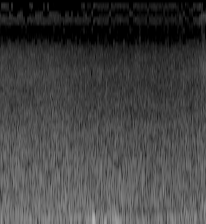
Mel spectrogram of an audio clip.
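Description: Pacific Ocean surf at Kaanapali Beach, a steady wash of waves with wind buffeting the microphone, continuous and fairly close with one brief bump.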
